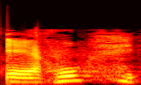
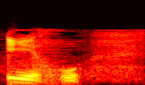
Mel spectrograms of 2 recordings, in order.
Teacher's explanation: o verbo tem a pronúncia aberta erro e que o substantivo tem a pronúncia fechada erro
